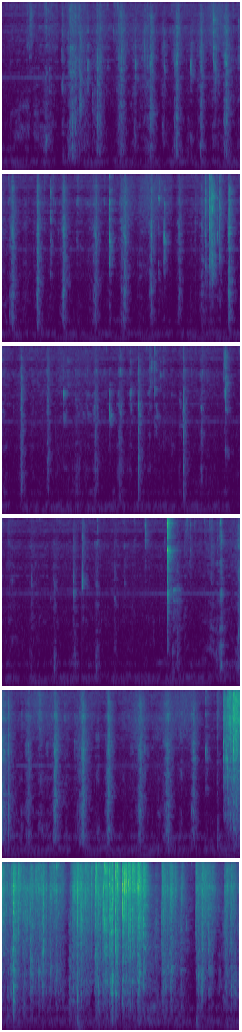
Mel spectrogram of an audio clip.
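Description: Close-up chewing of Java chip Oreo cookies dunked in milk: a run of short crunching chews, about two a second. Near the end comes a louder crackling stretch, the crinkle of a plastic snack bag being handled.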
